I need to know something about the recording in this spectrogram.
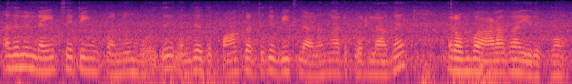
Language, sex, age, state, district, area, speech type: Tamil, female, 30-45, Tamil Nadu, Dharmapuri, rural, spontaneous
